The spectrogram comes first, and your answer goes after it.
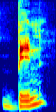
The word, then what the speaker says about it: been: For example, in words like been, B-E-E-N, in connected speech, that's often pronounced bin.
